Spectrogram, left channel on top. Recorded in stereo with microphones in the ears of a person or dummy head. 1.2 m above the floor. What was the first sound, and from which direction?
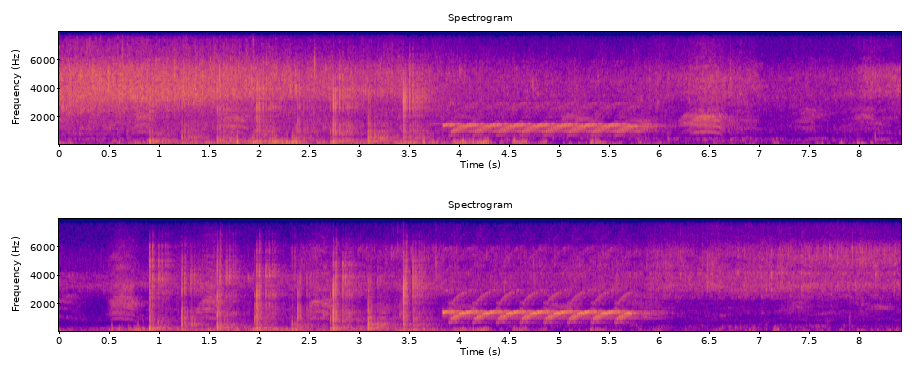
Running footsteps, 50° right (ahead or behind).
